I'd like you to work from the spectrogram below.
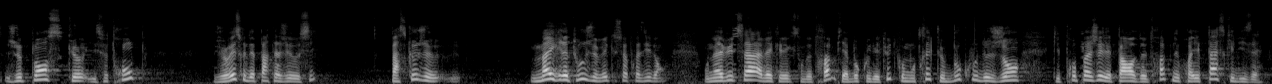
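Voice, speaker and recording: A man's voice: fairly high pitch, darkish tone. A French man giving a public talk to an audience, chatty and hesitant with many fillers and restarts. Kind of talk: lecture with audience questions. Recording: long reverb of a hall.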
